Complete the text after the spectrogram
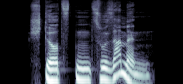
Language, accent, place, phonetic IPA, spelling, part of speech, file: German, Germany, Berlin, [ˌʃtʏʁt͡stn̩ t͡suˈzamən], stürzten zusammen, verb, De-stürzten zusammen.ogg
- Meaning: inflection of zusammenstürzen: 1. first/third-person plural preterite 2. first/third-person plural subjunctive II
